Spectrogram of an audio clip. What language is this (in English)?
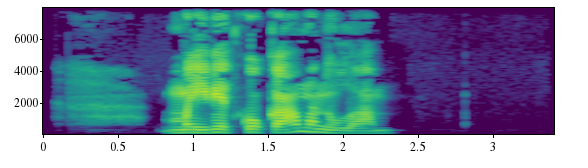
Mari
